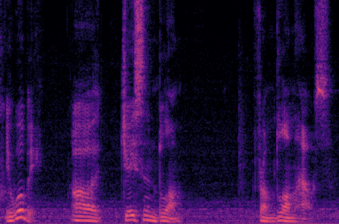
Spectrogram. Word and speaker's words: Blum: Uh Jason Blum from Blum House. Is it Blum or Bloom? It's Blum. Every single time I hear everyone pronounces it differently. It's Bloom. Okay, trust me. Sure. I checked twice.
